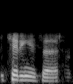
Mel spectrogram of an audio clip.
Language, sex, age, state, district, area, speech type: Tamil, female, 45-60, Tamil Nadu, Mayiladuthurai, urban, conversation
